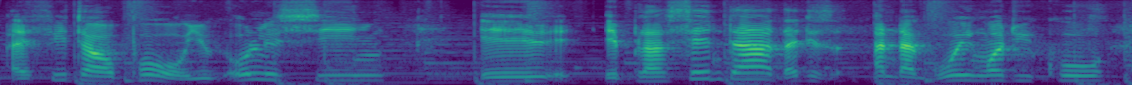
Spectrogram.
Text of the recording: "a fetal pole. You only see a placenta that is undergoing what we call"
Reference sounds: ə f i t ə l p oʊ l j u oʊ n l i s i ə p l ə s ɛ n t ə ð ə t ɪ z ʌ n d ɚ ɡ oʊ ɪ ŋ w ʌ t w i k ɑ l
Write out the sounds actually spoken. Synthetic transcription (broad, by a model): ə f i t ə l p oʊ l j u oʊ n l i s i ə p l ə s ɛ n t ə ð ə t ɪ z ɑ n d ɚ ɡ oʊ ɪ ŋ w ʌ t w i k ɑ l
